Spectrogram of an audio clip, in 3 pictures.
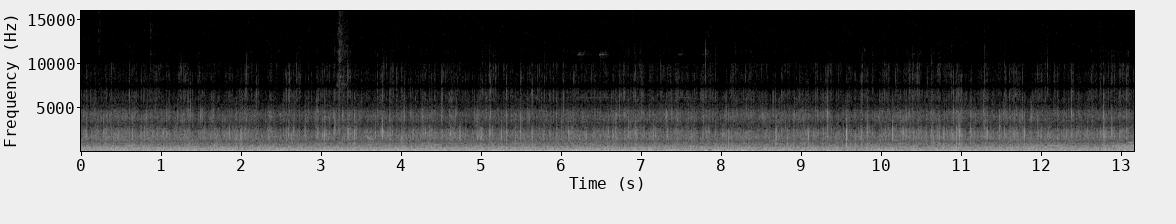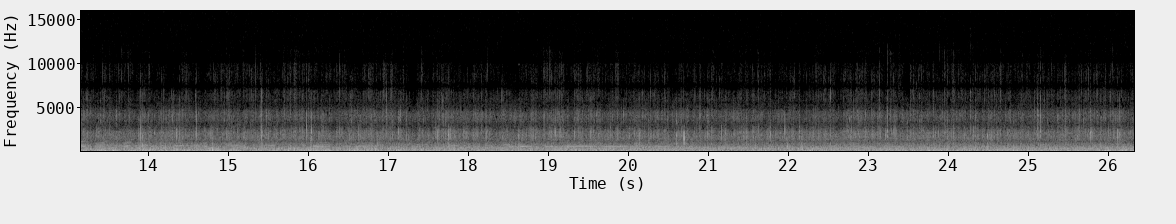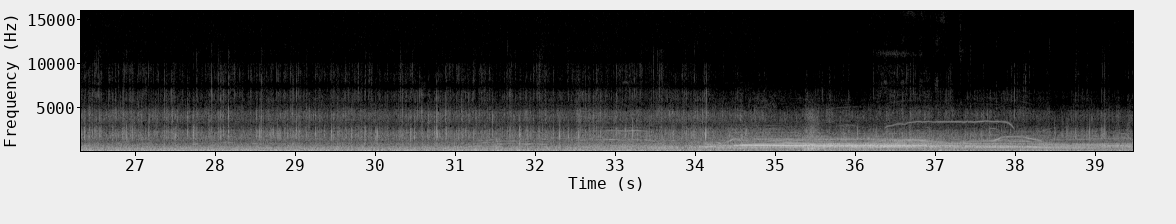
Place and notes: Black Rock City, Nevada, USA - Temple of Direction Burn
Perspective inside the safety perimeter at the extremely hot burning of the Temple of Direction at the culmination of the Burning Man event 2019. Recorded in ambisonic B Format on a Twirling 720 Lite mic and Samsung S9 android smartphone, downmixed into binaural
31 August 2019, 20:04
